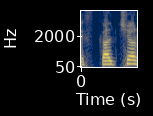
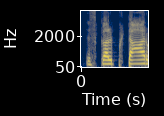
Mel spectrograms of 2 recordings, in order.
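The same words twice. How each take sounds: First: स्कल्पचर said skulp-cher with a ch sound; correct pronunciation. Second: स्कल्प्टार said skul-p-taar with a long final aa, mocking the misreading; mispronounced sculptor. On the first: Teacher gives the right reading skulp-cher. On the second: Teacher mocks the student's misread word skul-p-taar. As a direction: read स्कल्प्टार as the wrong spelling sounds, skul-p-taar. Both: Shown as a demonstration. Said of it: "स्कल्पचर होता है".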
